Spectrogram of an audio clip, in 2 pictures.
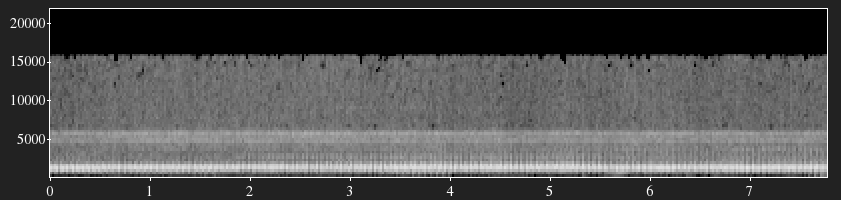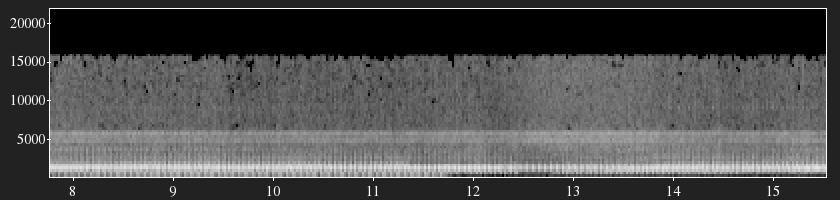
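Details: Continuous chorus of frogs and toads, a steady buzzing trill with a lower pulsed trill entering midway and fading after a few seconds.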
